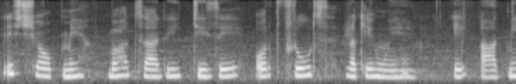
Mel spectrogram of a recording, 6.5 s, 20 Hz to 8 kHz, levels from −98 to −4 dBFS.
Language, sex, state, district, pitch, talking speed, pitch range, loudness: Hindi, female, Rajasthan, Jaipur, 220 Hz, 130 wpm, 205-230 Hz, -18 LUFS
